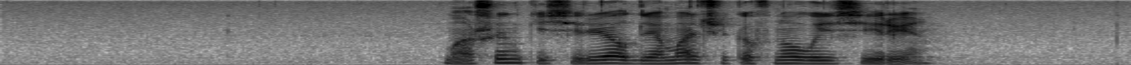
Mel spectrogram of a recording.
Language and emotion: Russian, neutral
